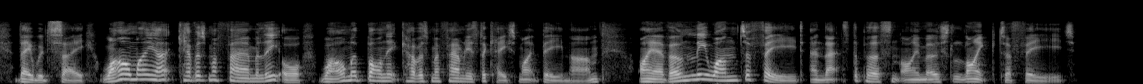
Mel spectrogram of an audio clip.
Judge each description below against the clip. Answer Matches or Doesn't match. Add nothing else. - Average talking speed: Matches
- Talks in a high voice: Doesn't match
